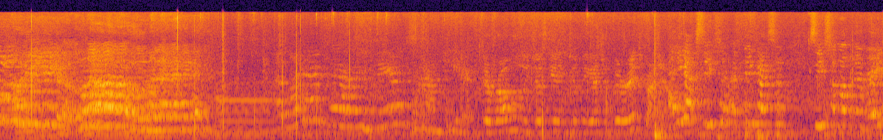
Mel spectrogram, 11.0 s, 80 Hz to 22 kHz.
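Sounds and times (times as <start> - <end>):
quiet children's voices: 0.0 - 2.8, 3.4 - 6.9, 8.2 - 11.0
children singing with music: 0.0 - 5.3.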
